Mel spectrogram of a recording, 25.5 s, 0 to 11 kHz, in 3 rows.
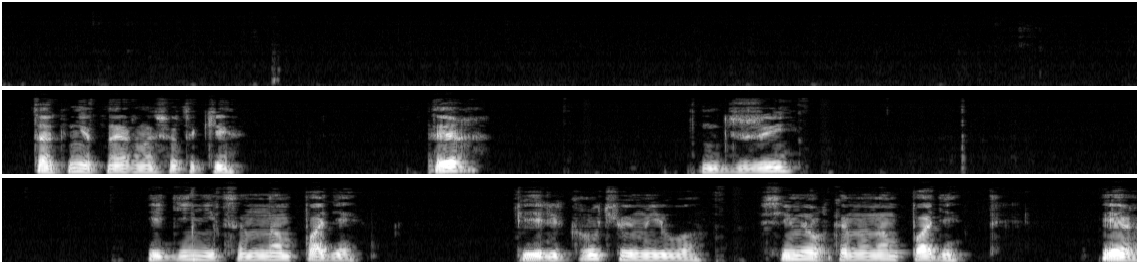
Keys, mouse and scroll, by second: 11.6 r, 13.5 g, 15.1 middle click, 15.1-16.4 scroll up 1, 18.4 KP_1, 20.7 r, 23.0 KP_7, 25.1 r.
